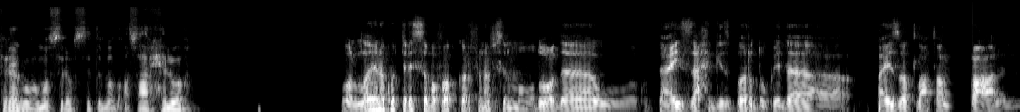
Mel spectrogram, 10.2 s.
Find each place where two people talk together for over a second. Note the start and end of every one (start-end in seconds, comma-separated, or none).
none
